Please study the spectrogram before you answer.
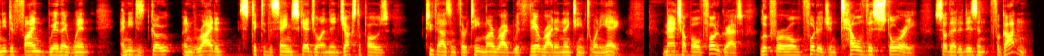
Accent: Canterbury, New Zealand; But in New Zealand, this guy who's from my hometown, there's nothing. And I'm trying now to raise the money to put a permanent fixture in Christchurch

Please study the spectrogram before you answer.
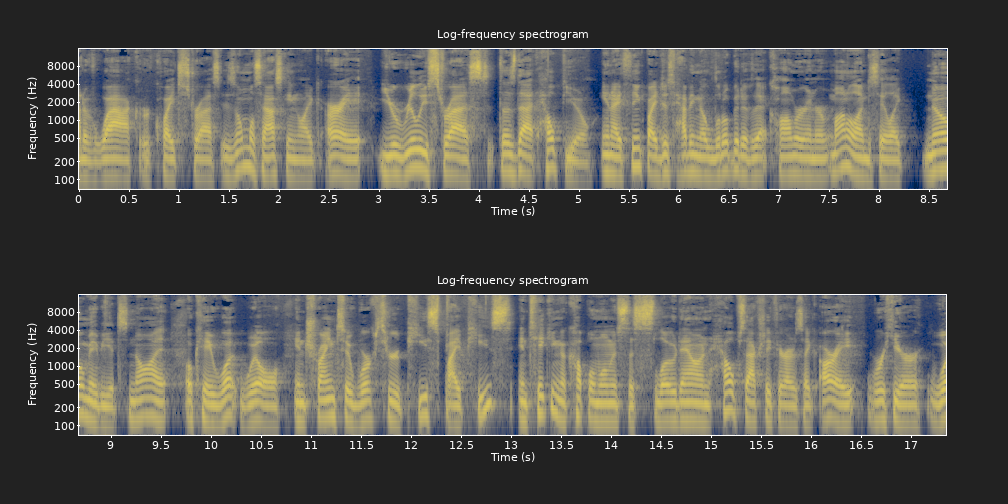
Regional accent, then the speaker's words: Las Vegas, Nevada, United States; also born or lived in China; So I grew up in Las Vegas, but I actually lived in China for almost 2 years

